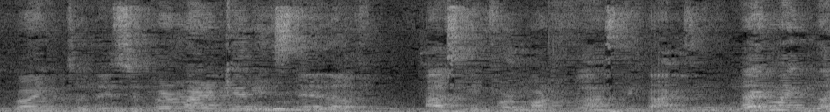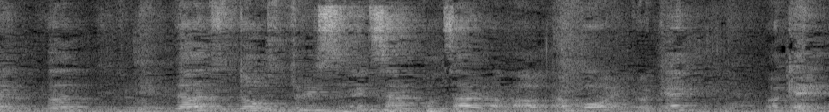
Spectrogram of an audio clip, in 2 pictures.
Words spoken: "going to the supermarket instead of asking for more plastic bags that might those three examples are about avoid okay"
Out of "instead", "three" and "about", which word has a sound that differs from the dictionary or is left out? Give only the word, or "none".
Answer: three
